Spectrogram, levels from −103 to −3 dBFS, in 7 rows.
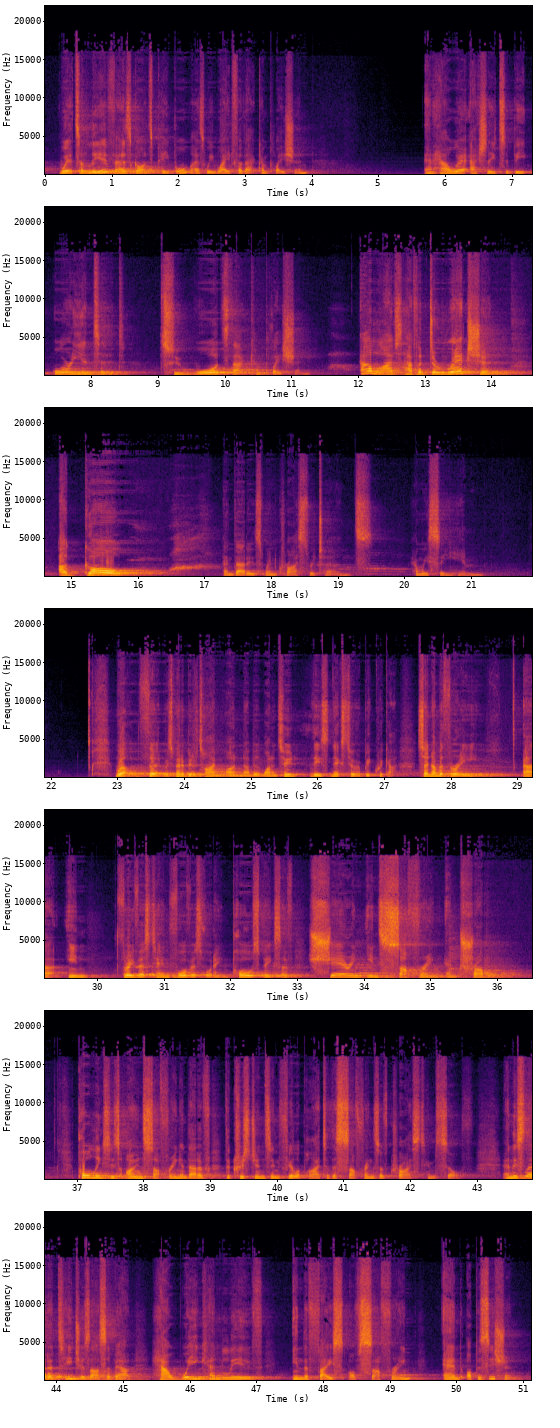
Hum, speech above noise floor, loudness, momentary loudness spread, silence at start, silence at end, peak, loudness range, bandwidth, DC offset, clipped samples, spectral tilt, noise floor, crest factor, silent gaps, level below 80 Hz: none; 47 dB; -27 LUFS; 16 LU; 0.2 s; 0.15 s; -10 dBFS; 9 LU; 19 kHz; under 0.1%; under 0.1%; -4 dB/octave; -75 dBFS; 18 dB; none; -68 dBFS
